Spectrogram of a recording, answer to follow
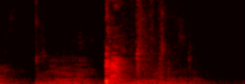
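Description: A single sharp cough about a second in, over faint murmuring voices.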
